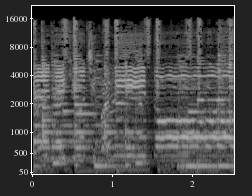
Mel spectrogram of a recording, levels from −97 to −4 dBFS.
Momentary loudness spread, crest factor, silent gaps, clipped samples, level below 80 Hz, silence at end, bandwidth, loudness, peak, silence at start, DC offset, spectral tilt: 4 LU; 16 dB; none; under 0.1%; -78 dBFS; 0 s; 16.5 kHz; -31 LUFS; -18 dBFS; 0 s; under 0.1%; 0 dB/octave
